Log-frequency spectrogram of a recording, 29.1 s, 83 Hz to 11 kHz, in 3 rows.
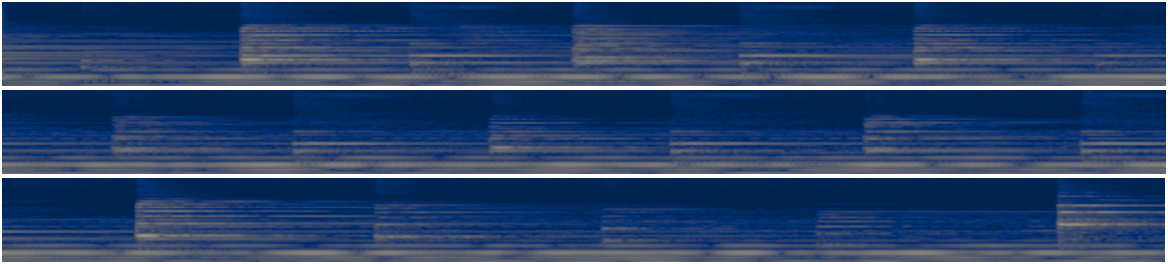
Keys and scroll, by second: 3.6 ctrl+t.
